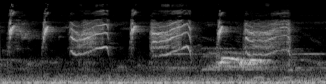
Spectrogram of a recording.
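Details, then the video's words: Young wild-caught long-tailed shrike, Pati, Central Java, uttering short sharp chips followed by grating buzzy notes, then a lower warbling phrase near the end. "CENDET PASTOL MUDA HUTAN (MH) GACOR BUNYI"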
